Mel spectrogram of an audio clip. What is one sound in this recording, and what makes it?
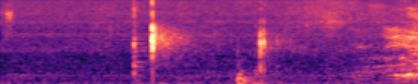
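Pool balls click together sharply.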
